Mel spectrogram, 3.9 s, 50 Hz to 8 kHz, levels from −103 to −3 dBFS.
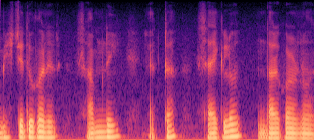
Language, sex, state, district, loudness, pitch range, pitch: Bengali, male, West Bengal, Purulia, -18 LUFS, 100-120 Hz, 110 Hz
